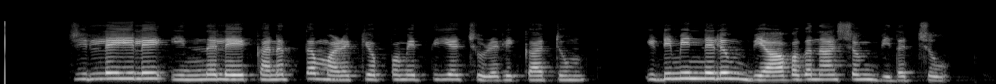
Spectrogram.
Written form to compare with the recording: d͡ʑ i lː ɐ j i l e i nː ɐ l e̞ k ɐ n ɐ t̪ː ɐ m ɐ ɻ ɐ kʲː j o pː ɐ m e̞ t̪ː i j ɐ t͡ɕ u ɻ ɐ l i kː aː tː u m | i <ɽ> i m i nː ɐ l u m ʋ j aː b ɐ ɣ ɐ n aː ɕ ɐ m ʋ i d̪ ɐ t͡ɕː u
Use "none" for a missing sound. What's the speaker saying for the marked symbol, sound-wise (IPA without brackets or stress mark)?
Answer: ɽ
